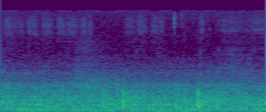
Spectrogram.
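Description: Marker pen writing on a whiteboard: faint strokes and a couple of small ticks over a low steady room hum.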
